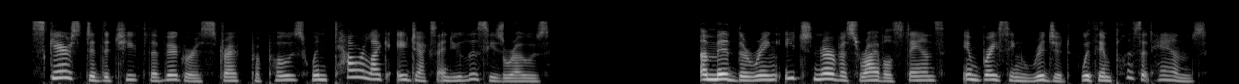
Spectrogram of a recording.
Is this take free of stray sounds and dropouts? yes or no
yes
